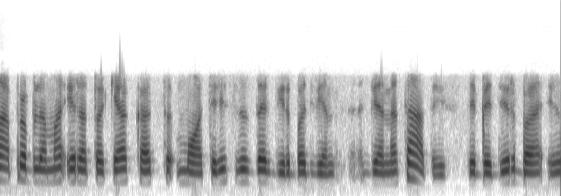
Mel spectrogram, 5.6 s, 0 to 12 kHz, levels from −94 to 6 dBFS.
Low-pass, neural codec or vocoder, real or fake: 9.9 kHz; none; real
